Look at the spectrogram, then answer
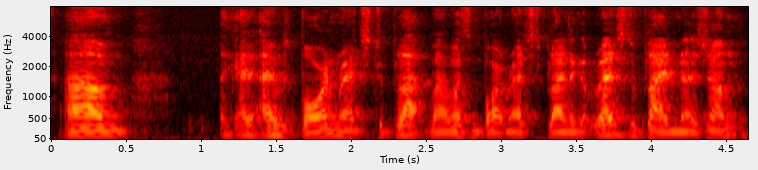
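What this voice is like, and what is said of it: Strong Northern Irish accent. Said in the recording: “I'm from Northern Ireland with the accent ... So strong.”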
